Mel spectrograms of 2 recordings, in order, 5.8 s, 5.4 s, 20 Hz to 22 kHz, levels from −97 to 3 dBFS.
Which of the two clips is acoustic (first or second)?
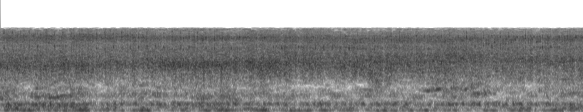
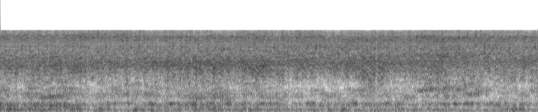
first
